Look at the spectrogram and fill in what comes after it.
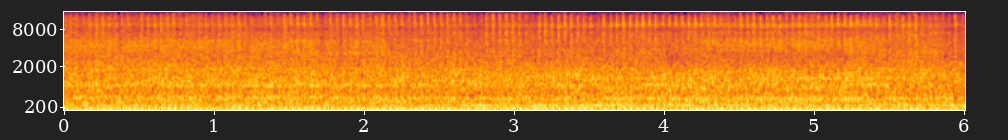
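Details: Mower after fitting a replacement O-ring part: a steady high-revving drone with a faintly stumbling, sputtery beat. The carburetor is not suspected; the owner blames cloudy, water-saturated gas mixed with two-stroke oil and plans to drain and refill.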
